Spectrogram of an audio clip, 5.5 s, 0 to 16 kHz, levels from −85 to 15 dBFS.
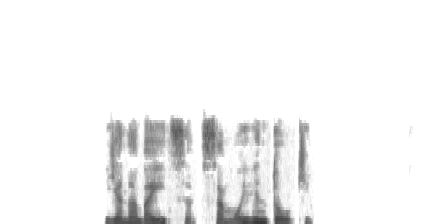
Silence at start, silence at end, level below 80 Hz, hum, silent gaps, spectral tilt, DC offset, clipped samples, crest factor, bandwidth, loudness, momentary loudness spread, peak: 1.3 s; 1.6 s; -60 dBFS; none; none; -4.5 dB/octave; under 0.1%; under 0.1%; 16 dB; 8 kHz; -19 LUFS; 15 LU; -6 dBFS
